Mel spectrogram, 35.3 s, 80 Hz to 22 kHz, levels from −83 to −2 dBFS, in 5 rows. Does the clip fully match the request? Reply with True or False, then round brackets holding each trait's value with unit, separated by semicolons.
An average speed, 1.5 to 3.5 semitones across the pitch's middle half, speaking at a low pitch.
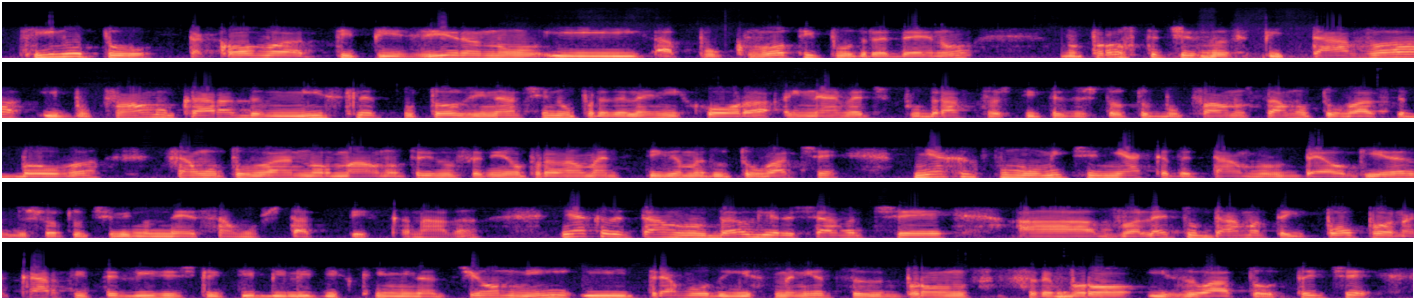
True (155 wpm; 3.2 semitones; 130 Hz)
